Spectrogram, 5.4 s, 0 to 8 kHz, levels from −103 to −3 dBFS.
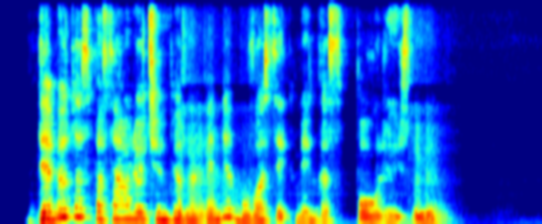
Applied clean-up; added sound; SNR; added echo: neural mask model DeepFilterNet 3.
